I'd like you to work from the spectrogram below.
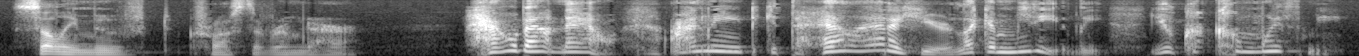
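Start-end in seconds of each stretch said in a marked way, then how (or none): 2.3-6.7 raised, urgent voice of a man desperate to escape; Sully's eager voice. Acted. Sully urging Calla to run away with him, excited and high. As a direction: push the plan on her, breathless with hope. Sully pleads to flee together.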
